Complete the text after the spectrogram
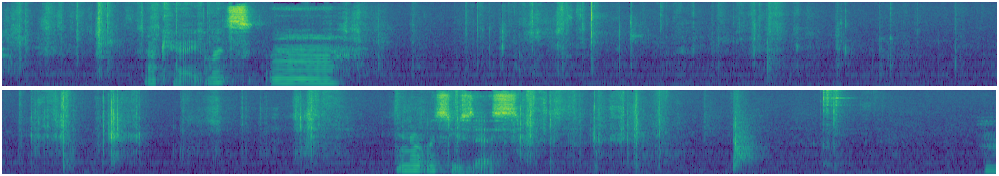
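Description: Plastic-backed sticker sheets rustle and crinkle as they are flipped close by.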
